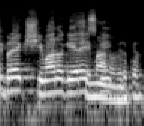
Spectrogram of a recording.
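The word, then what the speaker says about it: Shimano: श्री मानो तो यार स्पिल को देखा करें स्पेलिंग को एस एच आई एम ए एन ओ शिमानो बन जाता है इसमें इस तरह का आता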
